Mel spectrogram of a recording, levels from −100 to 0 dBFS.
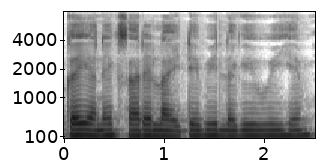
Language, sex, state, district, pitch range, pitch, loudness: Hindi, male, Jharkhand, Ranchi, 125-130 Hz, 125 Hz, -16 LUFS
